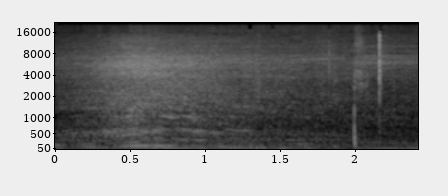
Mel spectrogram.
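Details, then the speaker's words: 2002 Citroën C3 petrol (TU engine, 50,000 miles) after a starter motor replacement: a quick, clean throttle blip rises smoothly and settles back to a quiet, steady idle. "Look, a bit of throttle. That's nice, isn't it?"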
